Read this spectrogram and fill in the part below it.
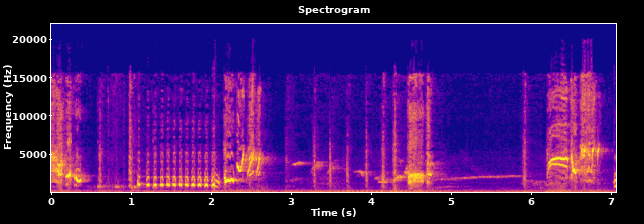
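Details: Daily song of a white-rumped shama: a fast, even rattling trill lasting about a second, then scattered high notes, a long thin whistle and a final burst of harsh chattering notes.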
